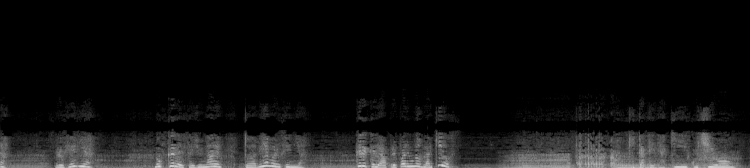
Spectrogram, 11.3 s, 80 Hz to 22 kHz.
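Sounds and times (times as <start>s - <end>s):
dog growling by a door: 0.0s - 11.2s
speech: 0.8s - 1.5s, 2.3s - 4.6s, 5.3s - 6.9s, 9.3s - 11.2s.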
